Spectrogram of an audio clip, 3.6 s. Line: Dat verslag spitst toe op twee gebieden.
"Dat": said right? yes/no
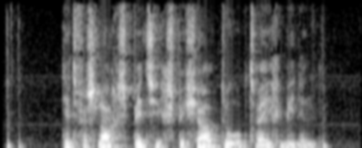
no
